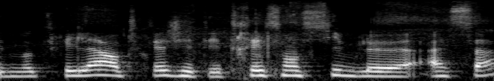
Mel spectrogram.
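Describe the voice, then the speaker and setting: The woman keeps a moderate pace. Her intonation is monotone and flat. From southwest France, Aveyron. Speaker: former professional basketball player. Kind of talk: podcast interview. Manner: hesitant, many fillers.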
